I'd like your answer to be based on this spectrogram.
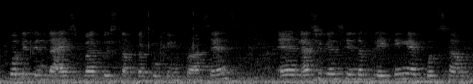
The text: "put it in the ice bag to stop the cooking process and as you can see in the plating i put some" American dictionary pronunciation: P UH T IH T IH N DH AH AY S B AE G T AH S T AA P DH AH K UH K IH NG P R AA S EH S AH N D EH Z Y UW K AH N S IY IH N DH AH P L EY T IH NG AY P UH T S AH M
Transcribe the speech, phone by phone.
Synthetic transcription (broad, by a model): P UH T IH T IH N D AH AY S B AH T AH S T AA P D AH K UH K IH NG P R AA S EH S AH N D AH S Y UW K AH N S IY IH N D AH P L EY T IH NG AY P UH T S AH M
